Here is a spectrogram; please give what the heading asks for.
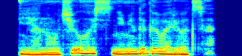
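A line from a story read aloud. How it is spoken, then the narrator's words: Quick, clear reply. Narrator (Russian): быстро и четко ответила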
